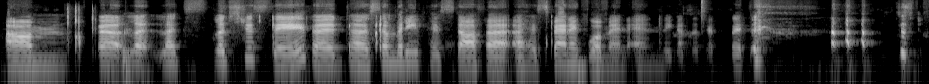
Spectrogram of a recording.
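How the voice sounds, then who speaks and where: A woman's voice: mid-range voice, slow pace, bright, forceful tone, rough recording. A woman in a casual group chat who tells rambling stories full of fillers. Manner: chatty, rambling, lots of fillers.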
